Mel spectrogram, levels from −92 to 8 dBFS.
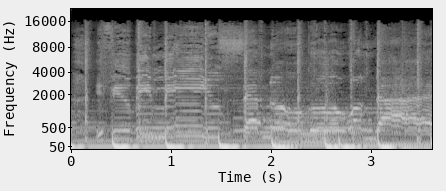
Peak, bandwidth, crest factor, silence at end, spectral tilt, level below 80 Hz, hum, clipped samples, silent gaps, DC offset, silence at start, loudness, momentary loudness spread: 0 dBFS; 16.5 kHz; 12 dB; 0 s; -4.5 dB/octave; -14 dBFS; none; under 0.1%; none; under 0.1%; 0 s; -13 LUFS; 2 LU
